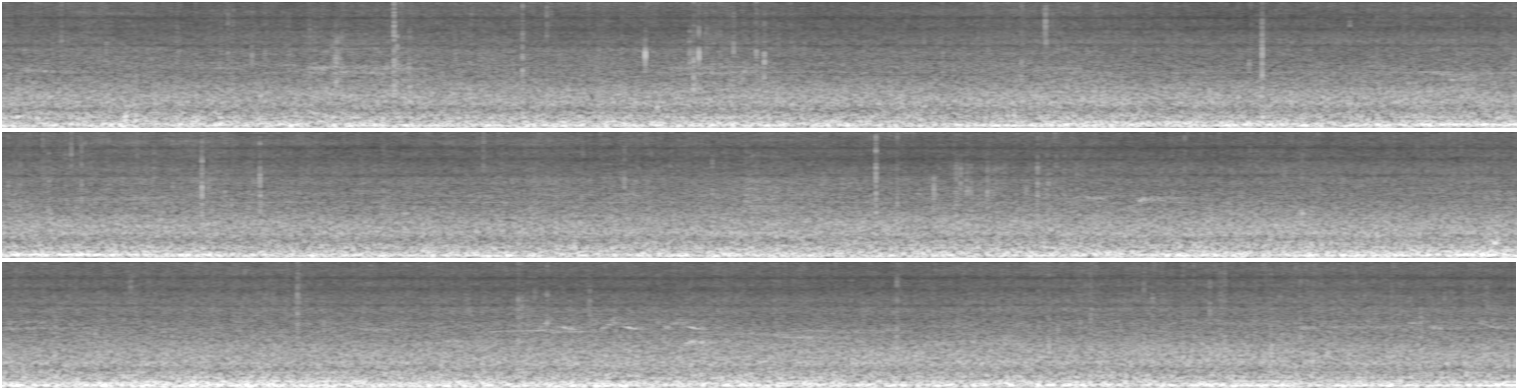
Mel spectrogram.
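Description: Steady low rumble of wind buffeting the microphone outdoors, swelling and easing a little, with a few faint clicks.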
